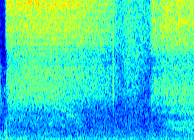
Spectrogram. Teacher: notice there's no tongue between the teeth for the S sound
